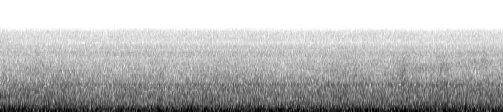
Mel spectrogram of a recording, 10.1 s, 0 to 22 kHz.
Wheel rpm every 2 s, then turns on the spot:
0, 0, 0, 0, 0.
none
